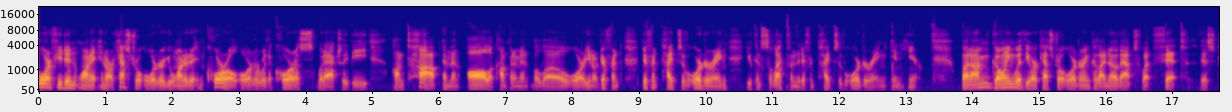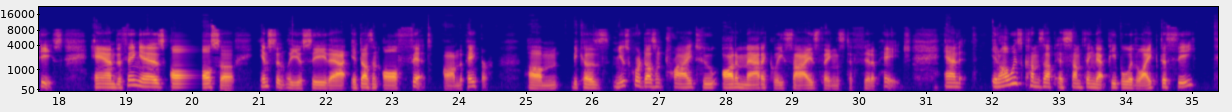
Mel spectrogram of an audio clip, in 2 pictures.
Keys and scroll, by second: 17.5 Home.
